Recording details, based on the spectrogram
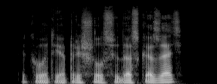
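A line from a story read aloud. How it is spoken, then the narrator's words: Quiet, flat voice. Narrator (Russian): произнес Абалкин все тем же тихим бесцветным голосом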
